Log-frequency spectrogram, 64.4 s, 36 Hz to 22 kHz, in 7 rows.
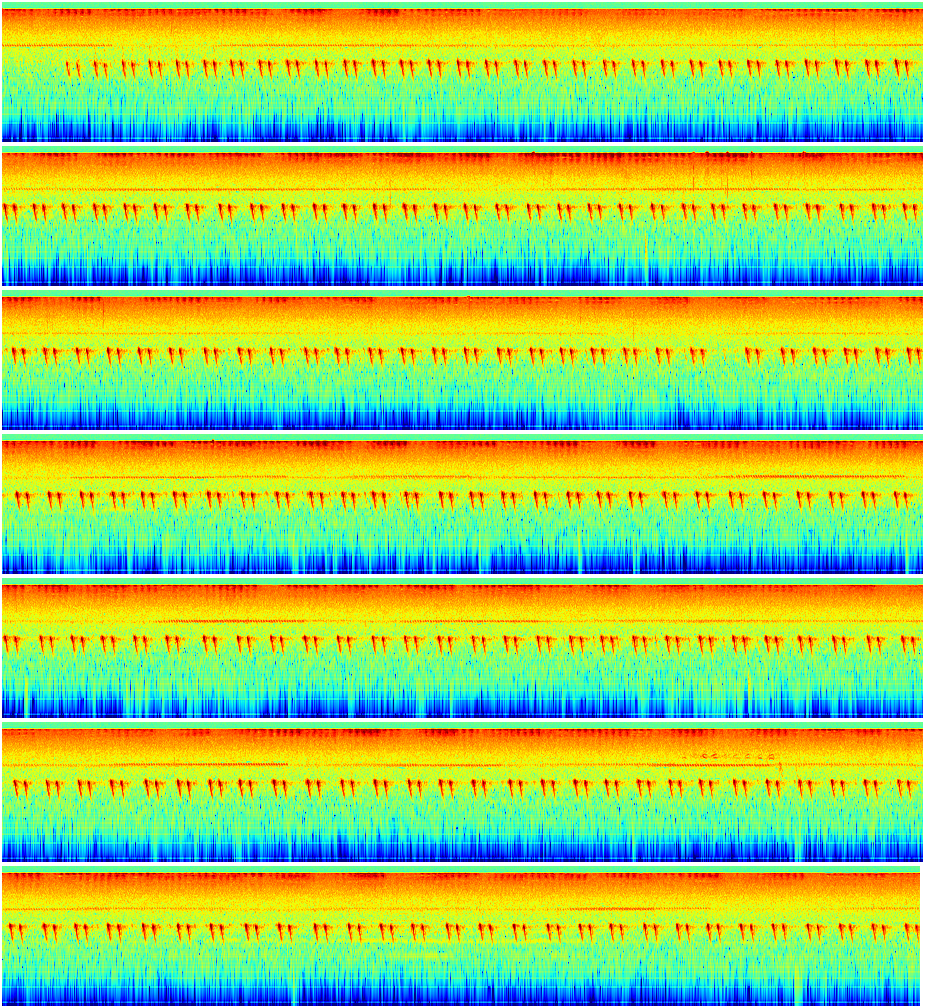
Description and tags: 20060706.twilight.scrub
this was recorded at twilight inside the scrub, a not very hot summer day. You can hear crickets timidly starting to sing and a distant nightjar calling obsessively.
Rode NT4 > Shure FP24 > iRiver H120(rockbox)
ambiance, birds, field-recording, insects, nature, night, scrub, summer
